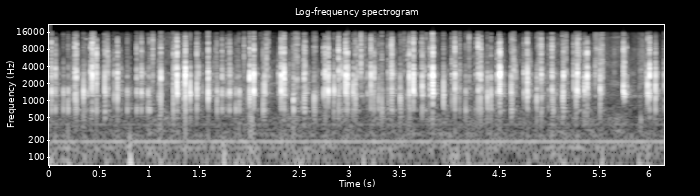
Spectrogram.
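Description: Thumbs and fingertips rapidly press the buttons of a hollow white plastic gamepad. The result is a fast, uneven stream of dry, bright plastic clicks and taps that die away almost instantly, over a faint steady low hum.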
